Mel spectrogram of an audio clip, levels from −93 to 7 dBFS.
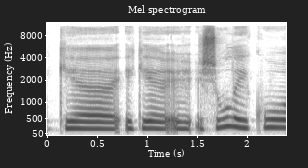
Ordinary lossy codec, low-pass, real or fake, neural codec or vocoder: AAC, 64 kbps; 10.8 kHz; real; none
